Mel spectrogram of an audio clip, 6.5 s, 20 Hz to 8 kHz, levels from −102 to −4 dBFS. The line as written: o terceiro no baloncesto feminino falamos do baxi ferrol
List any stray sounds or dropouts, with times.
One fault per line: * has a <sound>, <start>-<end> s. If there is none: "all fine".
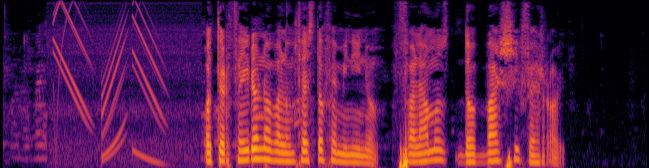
* has a chirp, 0.5-1.7 s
